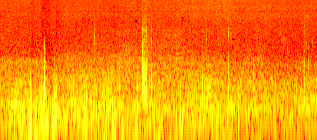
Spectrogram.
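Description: Wind buffeting a handheld camera's microphone, an uneven low rumble, with a few faint clicks and taps.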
